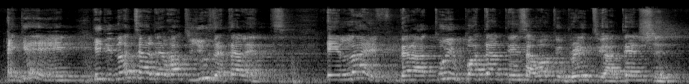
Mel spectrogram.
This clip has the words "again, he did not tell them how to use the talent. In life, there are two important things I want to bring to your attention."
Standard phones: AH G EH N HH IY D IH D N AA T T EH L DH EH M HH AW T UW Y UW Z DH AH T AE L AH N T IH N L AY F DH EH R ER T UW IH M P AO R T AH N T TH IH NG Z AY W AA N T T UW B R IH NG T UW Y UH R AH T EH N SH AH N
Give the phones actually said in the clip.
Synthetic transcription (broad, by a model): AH G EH N HH IY D IH D N AA T T EH L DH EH M HH AW T UW Y UW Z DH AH T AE L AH N T IH N L AY F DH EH R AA T UW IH M P AO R T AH N T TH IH NG S AY W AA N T T UW B R IH NG T UW Y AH T EH N SH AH N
